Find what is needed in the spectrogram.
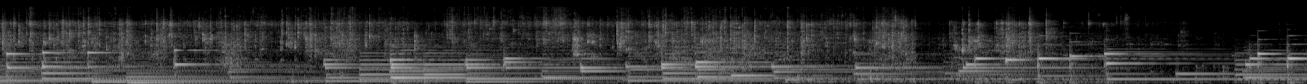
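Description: Running tap water pouring over green mussels as they are rinsed by hand, with the shells clicking against each other, under background piano music. The water stops suddenly about three-quarters of the way through, leaving the piano alone.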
